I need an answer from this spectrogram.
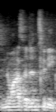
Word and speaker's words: Nawazuddin Siddiqui: How do you pronounce it? Nawazuddin Siddiqui? Yes, Nawazuddin Siddiqui.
